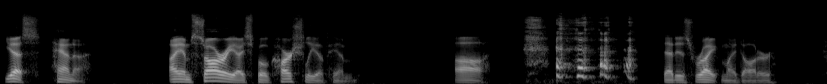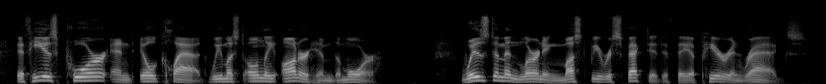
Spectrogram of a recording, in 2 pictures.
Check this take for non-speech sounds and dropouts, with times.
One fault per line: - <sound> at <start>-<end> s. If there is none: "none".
- laugh at 5.2-6.4 s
